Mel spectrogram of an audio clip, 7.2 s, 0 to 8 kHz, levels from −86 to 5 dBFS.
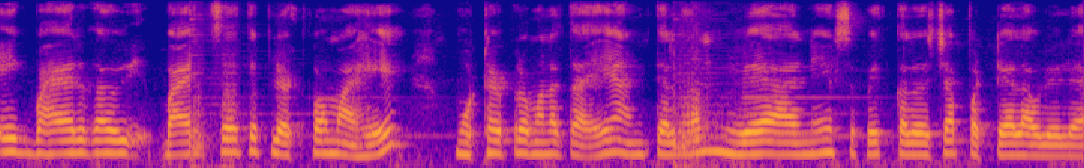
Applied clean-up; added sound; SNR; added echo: neural separator model SepFormer DNS4.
